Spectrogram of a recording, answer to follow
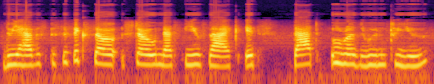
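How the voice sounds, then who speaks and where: A young woman, a native Dutch speaker, teaching a casual spiritual lesson from a small room, often pausing to find words. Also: on the high side, flat delivery. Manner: thoughtful, searching for words, restarts often. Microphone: built-in laptop webcam mic, close. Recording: dull lo-fi webcam audio.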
